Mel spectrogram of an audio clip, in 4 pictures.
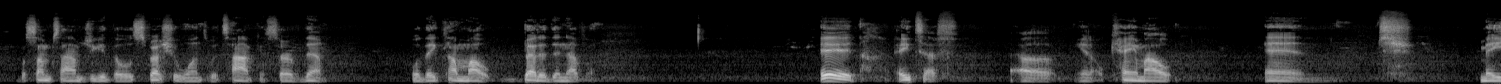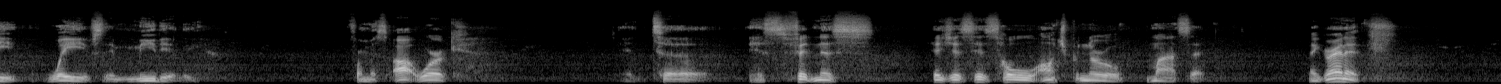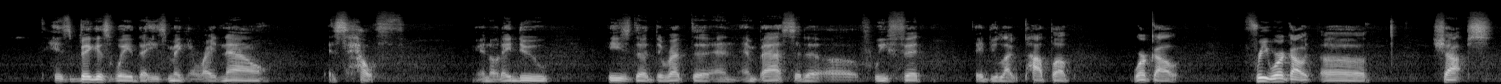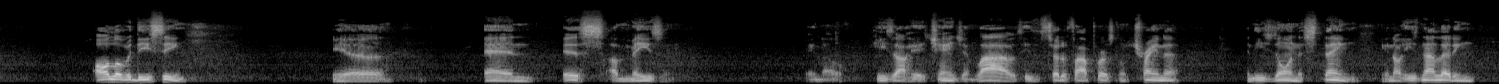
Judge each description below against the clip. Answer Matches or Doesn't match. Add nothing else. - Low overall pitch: Matches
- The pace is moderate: Doesn't match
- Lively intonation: Doesn't match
